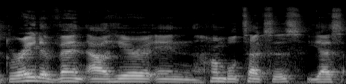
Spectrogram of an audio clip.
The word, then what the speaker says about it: Humble: event out here in Humble Texas yes I say humble it has an H in front of it okay I pronounce the H she put out as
